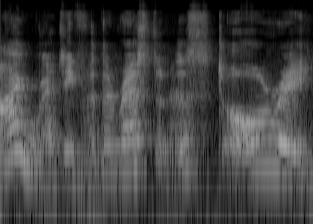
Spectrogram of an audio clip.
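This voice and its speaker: A woman puts on a character voice, high in pitch, delivered at a moderate pace. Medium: read story. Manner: gruff.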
